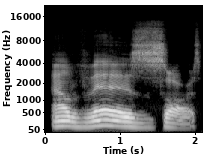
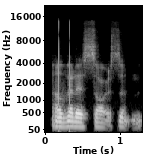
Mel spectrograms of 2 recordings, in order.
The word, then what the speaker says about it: Alvarezsaurus: Oh, there's one to pronounce. I'll give you a moment to get your head around that. Alvarezsaurus. That sounds Hispanic, Southern American. Alvarezsaurus.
